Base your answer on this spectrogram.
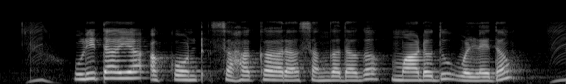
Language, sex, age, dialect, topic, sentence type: Kannada, female, 18-24, Central, banking, question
